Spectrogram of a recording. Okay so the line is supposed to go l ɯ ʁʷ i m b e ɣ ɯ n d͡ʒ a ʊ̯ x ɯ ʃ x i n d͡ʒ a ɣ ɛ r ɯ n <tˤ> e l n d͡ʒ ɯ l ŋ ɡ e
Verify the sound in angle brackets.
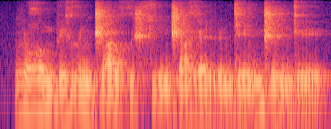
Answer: incorrect: d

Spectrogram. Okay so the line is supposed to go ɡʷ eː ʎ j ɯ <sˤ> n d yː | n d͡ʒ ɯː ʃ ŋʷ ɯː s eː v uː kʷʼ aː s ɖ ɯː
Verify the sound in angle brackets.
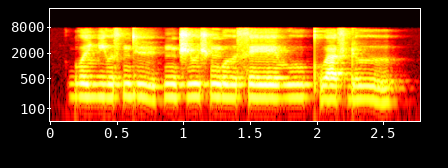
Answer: incorrect: s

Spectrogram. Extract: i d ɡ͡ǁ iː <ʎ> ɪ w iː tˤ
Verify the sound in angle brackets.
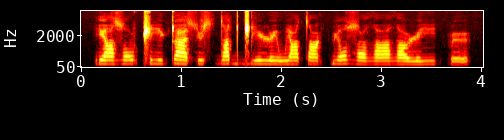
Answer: incorrect: ɭ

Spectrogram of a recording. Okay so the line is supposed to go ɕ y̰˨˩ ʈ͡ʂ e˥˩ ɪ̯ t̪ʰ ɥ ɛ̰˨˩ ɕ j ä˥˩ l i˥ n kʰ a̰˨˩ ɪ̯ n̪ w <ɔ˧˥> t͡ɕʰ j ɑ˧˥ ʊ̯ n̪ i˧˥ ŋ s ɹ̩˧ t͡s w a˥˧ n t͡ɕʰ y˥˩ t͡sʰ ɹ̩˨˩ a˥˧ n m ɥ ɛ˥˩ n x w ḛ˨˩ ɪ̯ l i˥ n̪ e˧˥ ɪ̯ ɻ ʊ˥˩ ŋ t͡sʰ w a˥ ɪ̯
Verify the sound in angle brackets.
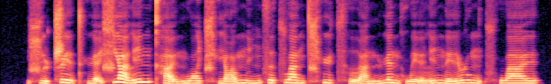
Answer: correct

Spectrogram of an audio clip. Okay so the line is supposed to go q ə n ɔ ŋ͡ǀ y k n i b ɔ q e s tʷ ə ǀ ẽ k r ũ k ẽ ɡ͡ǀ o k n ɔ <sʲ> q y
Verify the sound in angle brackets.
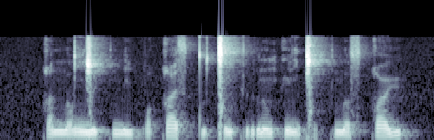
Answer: incorrect: s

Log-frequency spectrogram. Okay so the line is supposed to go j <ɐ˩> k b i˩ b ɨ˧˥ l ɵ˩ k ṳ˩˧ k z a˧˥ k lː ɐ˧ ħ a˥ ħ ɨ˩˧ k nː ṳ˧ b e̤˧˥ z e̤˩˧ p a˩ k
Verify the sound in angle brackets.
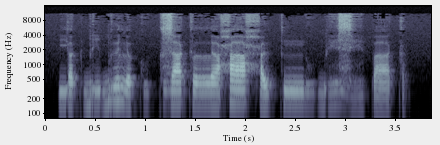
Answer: correct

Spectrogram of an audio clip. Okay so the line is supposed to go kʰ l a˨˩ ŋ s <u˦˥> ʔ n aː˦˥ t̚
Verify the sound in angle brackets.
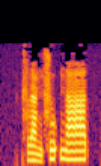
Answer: correct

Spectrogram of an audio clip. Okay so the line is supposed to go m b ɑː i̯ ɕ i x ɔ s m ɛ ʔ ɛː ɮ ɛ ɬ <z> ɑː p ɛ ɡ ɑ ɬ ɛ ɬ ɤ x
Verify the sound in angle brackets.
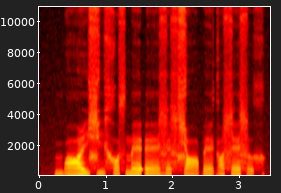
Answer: incorrect: ɕ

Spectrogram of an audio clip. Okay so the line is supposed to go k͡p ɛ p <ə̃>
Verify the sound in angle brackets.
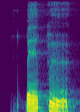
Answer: correct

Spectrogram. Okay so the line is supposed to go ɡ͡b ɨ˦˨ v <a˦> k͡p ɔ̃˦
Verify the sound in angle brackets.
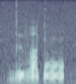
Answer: correct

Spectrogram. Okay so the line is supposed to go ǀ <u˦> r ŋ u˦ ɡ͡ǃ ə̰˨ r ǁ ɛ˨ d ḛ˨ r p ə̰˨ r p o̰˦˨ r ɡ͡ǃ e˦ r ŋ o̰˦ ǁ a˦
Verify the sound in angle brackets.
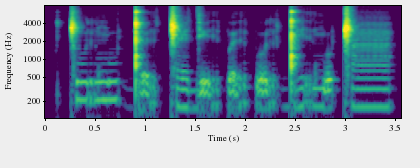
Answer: correct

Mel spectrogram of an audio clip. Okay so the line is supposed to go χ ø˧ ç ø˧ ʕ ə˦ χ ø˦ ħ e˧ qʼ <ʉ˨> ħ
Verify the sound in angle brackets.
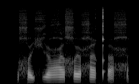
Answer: incorrect: ə˨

